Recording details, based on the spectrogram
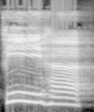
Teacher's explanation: نتم كسرة الفاء، لدينا يا ساكنة ما قبلها مكسور فهو مد طبيعي أيضا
